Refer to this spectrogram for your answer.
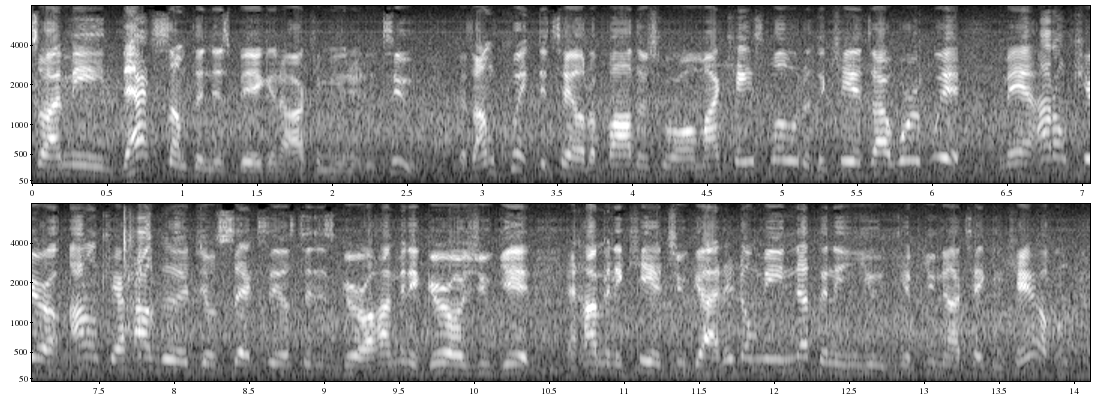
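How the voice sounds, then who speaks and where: Over noticeable background noise, a man rattles along at a very fast pace in a fairly high pitch with ordinary pitch variation. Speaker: vlogger and radio show co-host. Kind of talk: casual commentary vlog. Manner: animated; stuttering.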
